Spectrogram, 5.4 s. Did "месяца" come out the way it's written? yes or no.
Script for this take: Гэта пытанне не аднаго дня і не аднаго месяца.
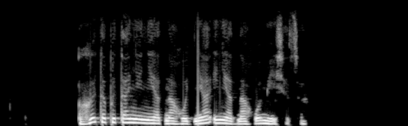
yes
